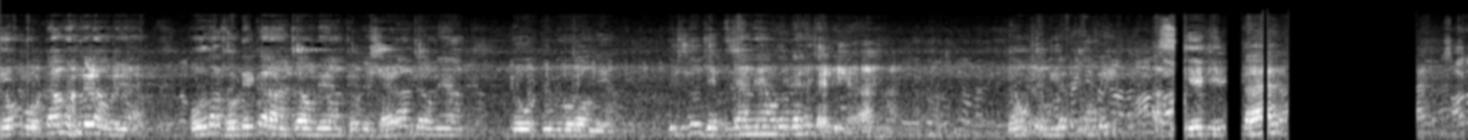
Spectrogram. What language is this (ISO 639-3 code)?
hin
